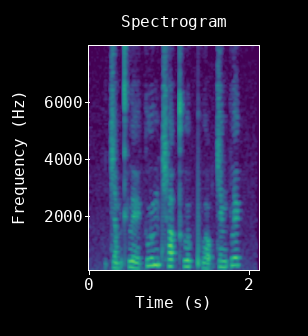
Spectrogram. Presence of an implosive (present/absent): absent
